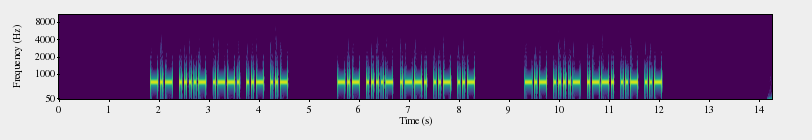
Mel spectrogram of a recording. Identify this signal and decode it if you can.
Morse code, heard as a keyed tone, about 25 wpm, 700 Hz. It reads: K4PUU K4PUU K4PUU
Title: USA Call Signs - 5 Characters - Repeated 3x - 25wpm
